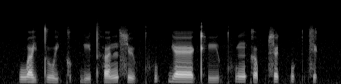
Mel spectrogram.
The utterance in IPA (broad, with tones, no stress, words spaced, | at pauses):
wɐ˧j t̪uː˨˩jkʊ˨k̚iː˨˩ t̪ʰɐ˨˥nsyː˨˩ kʷʰɐ˥k̚jɛː˧ kʰiː˨kʷʰɐ˥ŋ kɐ˨˥p̚sɵ˥t̚pʊ˥k̚t͡sɪ˧k̚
